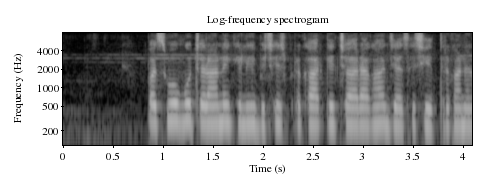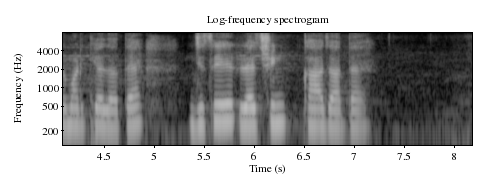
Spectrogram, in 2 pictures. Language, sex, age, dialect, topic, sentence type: Hindi, female, 46-50, Kanauji Braj Bhasha, agriculture, statement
